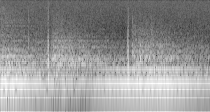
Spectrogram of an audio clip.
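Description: Ambient music made from a deteriorating magnetic tape loop: sustained low, gong-like tones held steady, with a couple of faint crackles where the worn tape breaks up.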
